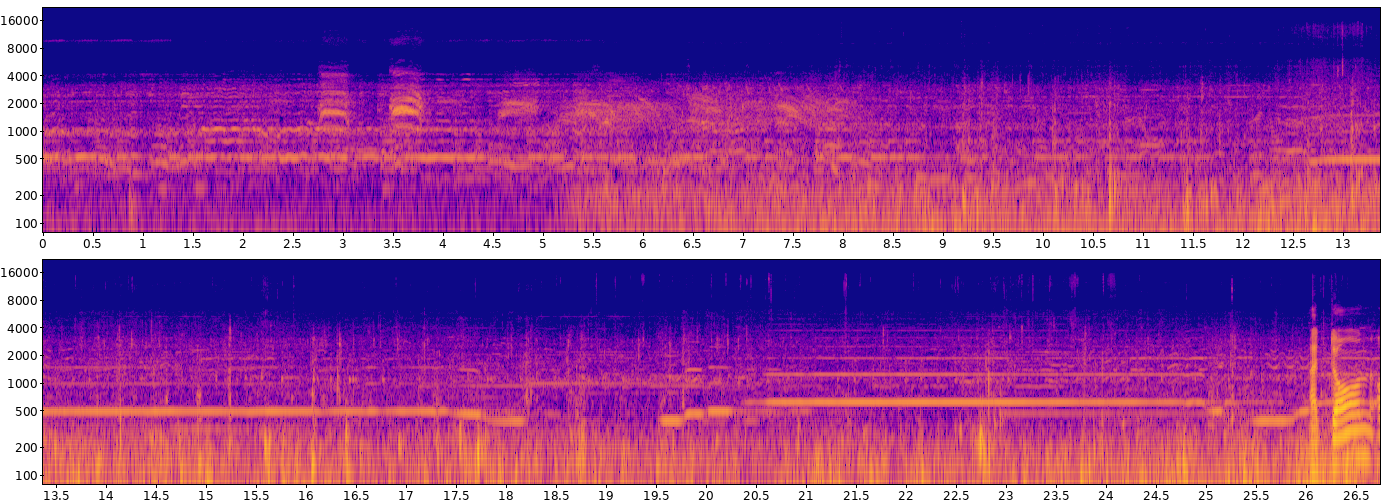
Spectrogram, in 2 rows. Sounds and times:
Boat, Water vehicle: 0:00.0 - 0:26.7
Music: 0:00.0 - 0:26.7.

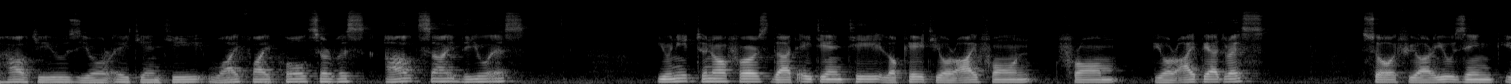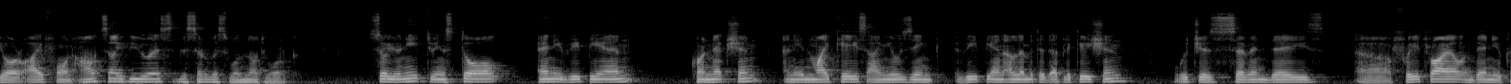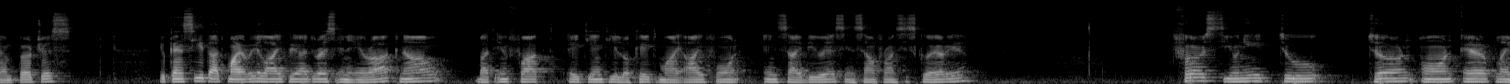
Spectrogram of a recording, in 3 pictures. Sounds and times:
Speech: 0:00.0 - 0:05.4, 0:06.6 - 0:12.8, 0:13.6 - 0:18.2, 0:18.8 - 0:31.0, 0:31.8 - 0:40.1, 0:41.9 - 0:45.3.

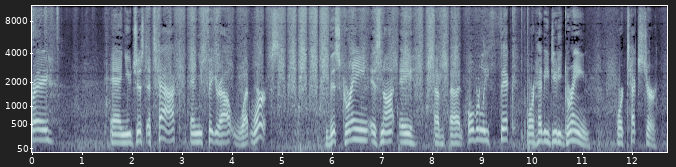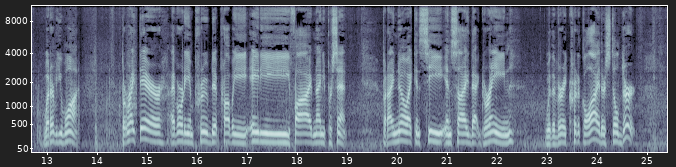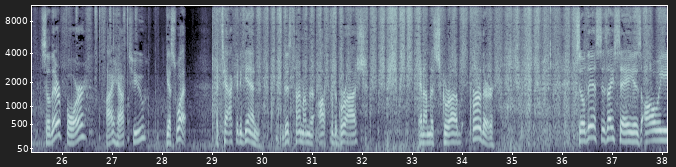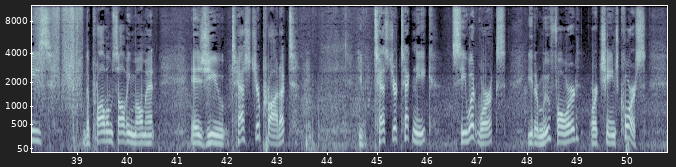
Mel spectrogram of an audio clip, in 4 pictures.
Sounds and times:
Speech: 0:00.0 - 0:00.5, 0:01.6 - 0:04.9, 0:05.8 - 0:13.7, 0:14.5 - 0:19.0, 0:19.7 - 0:22.4, 0:23.0 - 0:24.8, 0:25.6 - 0:32.1, 0:33.1 - 0:34.6, 0:36.3 - 0:38.5, 0:39.1 - 0:40.6, 0:41.3 - 0:43.4, 0:44.6 - 0:50.4.

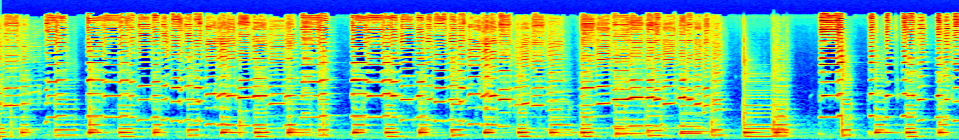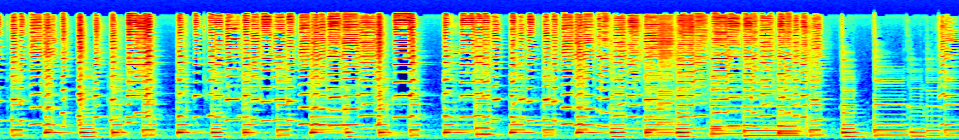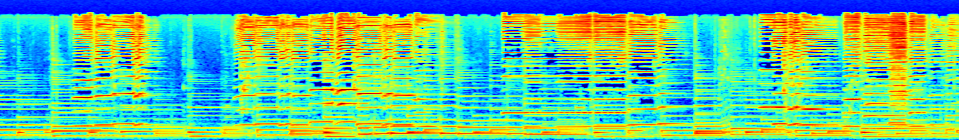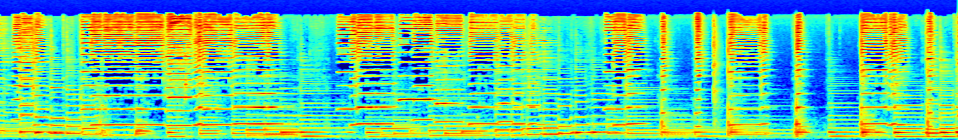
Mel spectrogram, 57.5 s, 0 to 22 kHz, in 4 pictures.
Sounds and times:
Harmonica: 0:00.0 - 0:27.3, 0:28.3 - 0:55.4, 0:56.0 - 0:57.5
Guitar: 0:00.0 - 0:57.5.

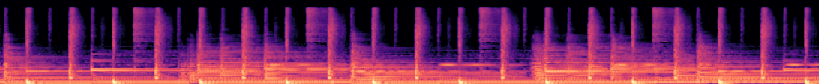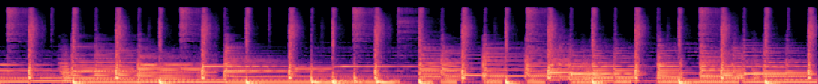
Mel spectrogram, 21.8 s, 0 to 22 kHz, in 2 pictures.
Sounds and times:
Music: 0:00.0 - 0:21.8.

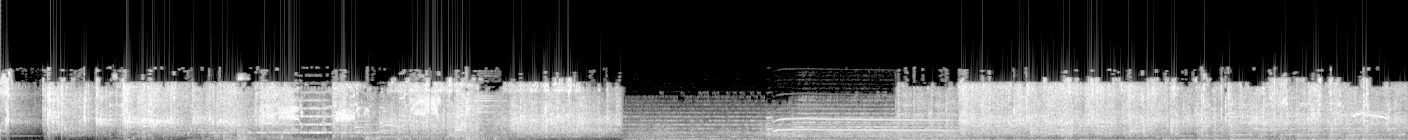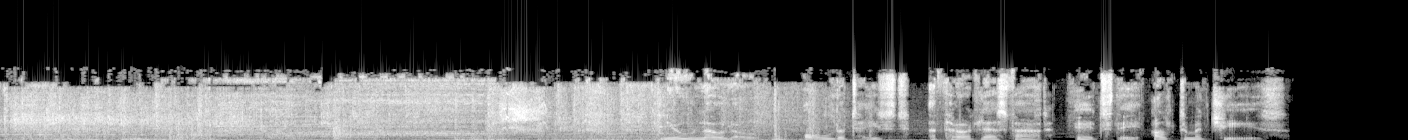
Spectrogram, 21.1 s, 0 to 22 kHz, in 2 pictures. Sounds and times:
Music: 0:00.0 - 0:20.3
Speech: 0:15.5 - 0:20.3.

